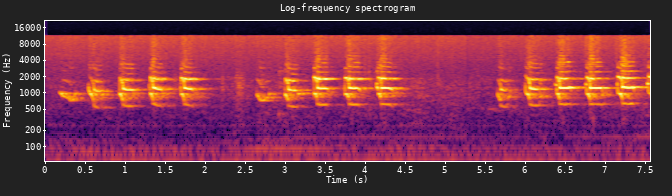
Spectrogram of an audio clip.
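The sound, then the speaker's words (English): A standard wild turkey yelp made on a turkey caller, three series of sharp, evenly spaced yelps rising in pitch, played loud with no talking and a low hum underneath. “Let's begin with the standard yelp. The perfect call for old gobblers in the spring and also for hens and young gobblers in the fall.”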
